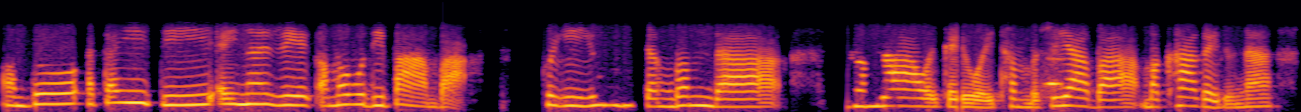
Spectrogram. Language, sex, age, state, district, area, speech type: Manipuri, female, 18-30, Manipur, Kangpokpi, urban, conversation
